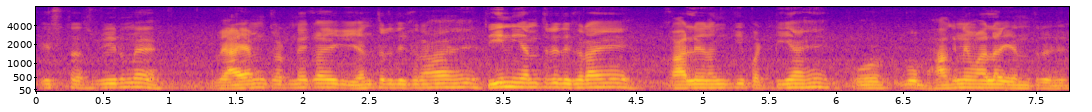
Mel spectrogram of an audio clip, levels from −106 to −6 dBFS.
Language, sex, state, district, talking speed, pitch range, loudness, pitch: Hindi, male, Maharashtra, Chandrapur, 210 wpm, 115-140 Hz, -18 LUFS, 130 Hz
